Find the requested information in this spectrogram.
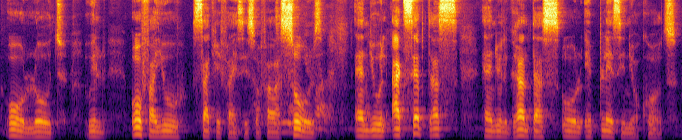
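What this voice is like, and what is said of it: Congested, stuffy-nosed voice. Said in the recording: “my voice is a little bit, I have a running nose”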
